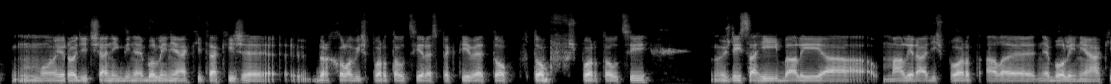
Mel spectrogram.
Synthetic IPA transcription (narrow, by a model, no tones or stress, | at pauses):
mʊɔjiɾɔɟit͡ʃɪaɲiɡ̚d̪iɲɛbɔliɲɛakiːt̪akiːʒɛʋr̩xɔlɔʋiːʃpɔɾt̪ɔʊt͡siɾɛspɛkt̪iːʋɛt̪ɔp̚t̪ɔpʃpɔɾt̪ɔʊt͡si | vʒd̪isaɦiːbalia̰maliɾaɟiʃpɔɾt̪a̰lɛɲɛbɔliɲɛakiː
